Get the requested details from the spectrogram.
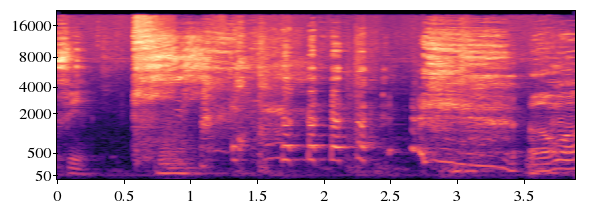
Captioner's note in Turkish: gülüşme sesleri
